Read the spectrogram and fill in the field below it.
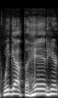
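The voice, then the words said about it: Imitates another person's voice. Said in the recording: “terrible impression of Father Carey”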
